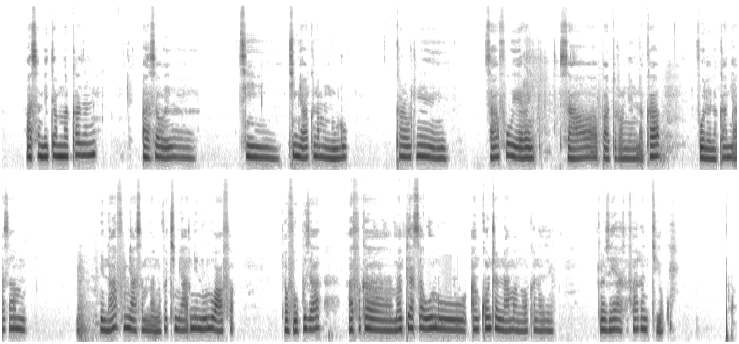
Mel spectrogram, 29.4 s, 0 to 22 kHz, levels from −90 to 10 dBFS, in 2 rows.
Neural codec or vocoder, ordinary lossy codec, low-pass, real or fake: none; none; 19.8 kHz; real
